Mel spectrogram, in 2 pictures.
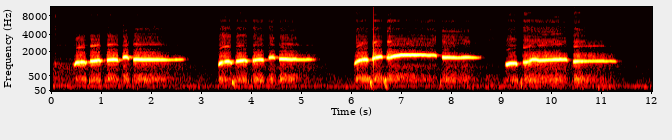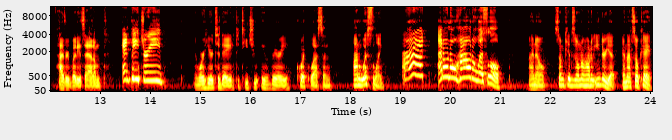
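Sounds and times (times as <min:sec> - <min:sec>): man whistling a tune: 0:00.5 - 0:02.8, 0:03.4 - 0:05.4, 0:06.1 - 0:11.4.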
